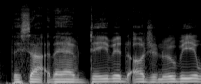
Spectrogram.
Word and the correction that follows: Ogunjobi: whatever. How do you say Ogunjobi. – His name? Ogunjobi. – Larry Ogunjobi.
